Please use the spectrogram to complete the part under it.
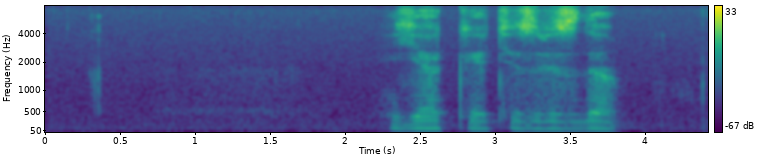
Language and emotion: Russian, neutral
